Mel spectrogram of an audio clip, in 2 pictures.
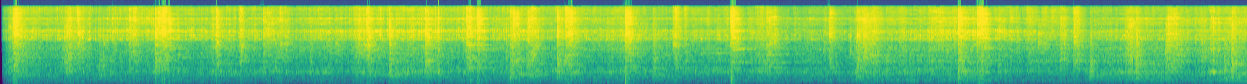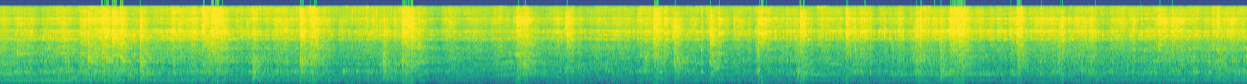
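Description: Chain hoist's steel hand chain rattling and clinking steadily as it is hauled to lower a turbine pump's column pipe into a borehole.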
